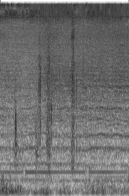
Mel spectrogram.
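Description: Strong outdoor wind buffets the microphone during a drone flight, a rough, gusting rumble with a few brief whooshing bursts over a couple of seconds.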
